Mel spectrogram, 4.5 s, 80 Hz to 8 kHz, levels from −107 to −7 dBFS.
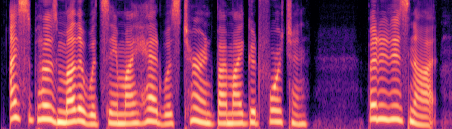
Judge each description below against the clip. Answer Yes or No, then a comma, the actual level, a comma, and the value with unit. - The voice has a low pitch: No, high, 245 Hz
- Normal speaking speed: No, fast, 225 wpm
